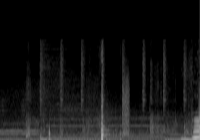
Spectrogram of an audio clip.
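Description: Background music with held tones and a bass line, and a single sharp crack of a tennis racket hitting the ball on a backhand about a second in.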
